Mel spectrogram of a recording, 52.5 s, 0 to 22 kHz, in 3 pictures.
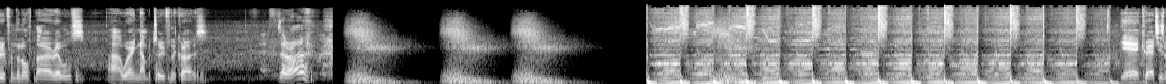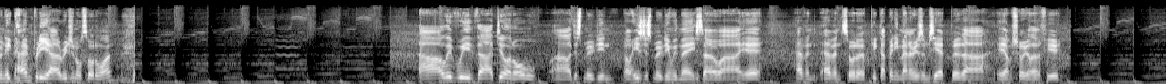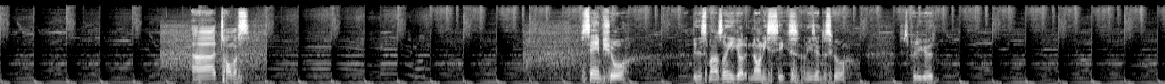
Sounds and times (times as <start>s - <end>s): Music: 0.0s - 2.8s, 9.7s - 52.4s
Speech: 0.0s - 3.1s, 16.8s - 19.3s, 23.8s - 33.6s, 37.8s - 38.8s, 43.7s - 44.5s, 45.4s - 47.7s, 48.5s - 49.1s.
